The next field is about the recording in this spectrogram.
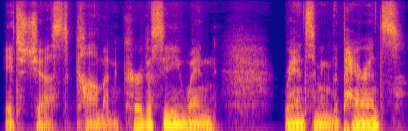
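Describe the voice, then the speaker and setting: Guy acting as cocky villain daddy, real deep breathy voice, playful asmr roleplay murmur, swoops around a lot. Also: lively intonation, measured pace, no echo, clean studio sound, heavily acted. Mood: teasing, reassuring. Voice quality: breathy, gravelly low voice. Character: smug, teasing male supervillain, doting new father. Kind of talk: intimate ASMR audio roleplay.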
